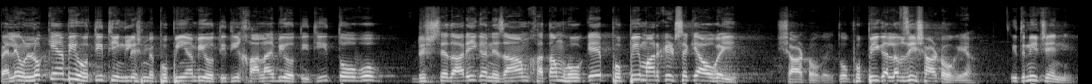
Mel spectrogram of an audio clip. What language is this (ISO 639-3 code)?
urd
